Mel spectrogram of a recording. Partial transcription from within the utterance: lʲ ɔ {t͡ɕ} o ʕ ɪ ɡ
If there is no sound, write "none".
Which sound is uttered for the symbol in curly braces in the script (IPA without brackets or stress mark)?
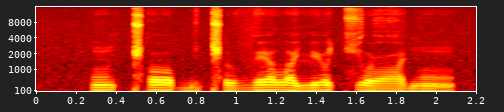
t͡ɕ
